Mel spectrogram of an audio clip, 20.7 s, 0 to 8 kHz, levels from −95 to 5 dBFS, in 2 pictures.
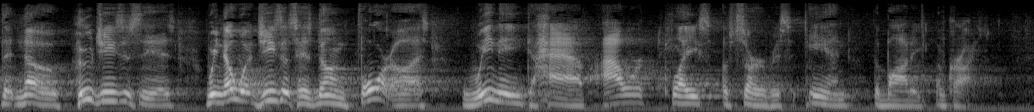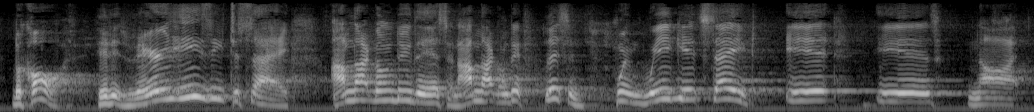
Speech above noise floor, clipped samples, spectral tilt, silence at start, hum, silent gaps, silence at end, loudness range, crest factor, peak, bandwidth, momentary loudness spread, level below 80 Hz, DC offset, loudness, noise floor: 33 dB; under 0.1%; -5.5 dB/octave; 0 s; none; none; 0.1 s; 6 LU; 20 dB; -12 dBFS; 7.6 kHz; 16 LU; -66 dBFS; under 0.1%; -31 LUFS; -64 dBFS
